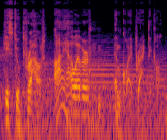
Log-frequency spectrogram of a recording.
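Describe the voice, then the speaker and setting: An actor playing a roguish, smooth-talking male dwarf storyteller in a video game, with a wry, theatrical, persuasive way of talking. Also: fairly high pitch, huge pitch swings, normal speed. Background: game music.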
